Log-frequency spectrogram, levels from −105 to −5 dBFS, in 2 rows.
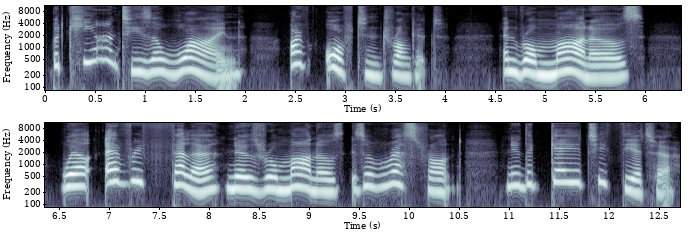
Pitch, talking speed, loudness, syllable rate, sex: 260 Hz, 100 wpm, -18 LUFS, 3.7 syllables/s, female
